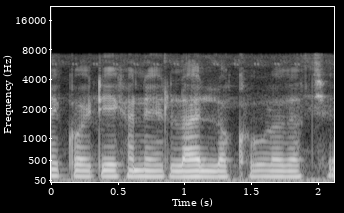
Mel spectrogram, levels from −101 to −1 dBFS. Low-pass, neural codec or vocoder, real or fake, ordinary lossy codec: 7.2 kHz; none; real; none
